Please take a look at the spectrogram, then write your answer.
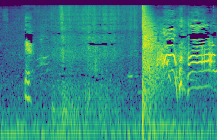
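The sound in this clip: A firework is set off on ice on New Year's Eve: a sudden sharp bang, then high squealing, whistling tones that wobble up and down. Before it, there is a small pop and people talking quietly.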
